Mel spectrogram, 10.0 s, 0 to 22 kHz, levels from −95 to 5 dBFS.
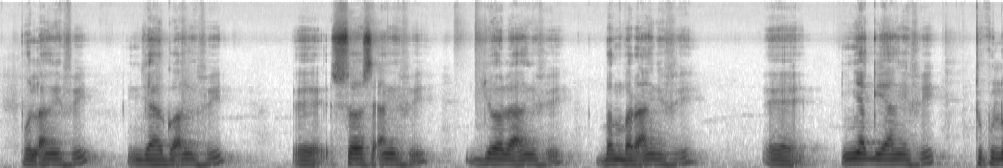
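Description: No technical faults can be heard anywhere in this speech recording.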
